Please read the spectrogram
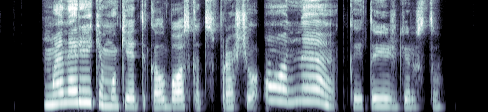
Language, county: Lithuanian, Vilnius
